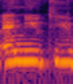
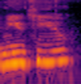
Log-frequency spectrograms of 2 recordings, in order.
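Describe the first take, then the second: First: Each letter is said separately, N-U-Q. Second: It is said as two words, "new Q." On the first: "This is so N U Q" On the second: "but we pronounce it New Q"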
